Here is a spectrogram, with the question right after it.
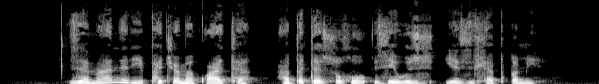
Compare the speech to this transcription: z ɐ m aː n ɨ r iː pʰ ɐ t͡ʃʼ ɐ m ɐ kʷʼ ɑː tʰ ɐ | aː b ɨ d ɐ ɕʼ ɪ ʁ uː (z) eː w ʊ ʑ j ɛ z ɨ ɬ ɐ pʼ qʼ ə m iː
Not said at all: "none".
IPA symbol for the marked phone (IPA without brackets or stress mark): z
